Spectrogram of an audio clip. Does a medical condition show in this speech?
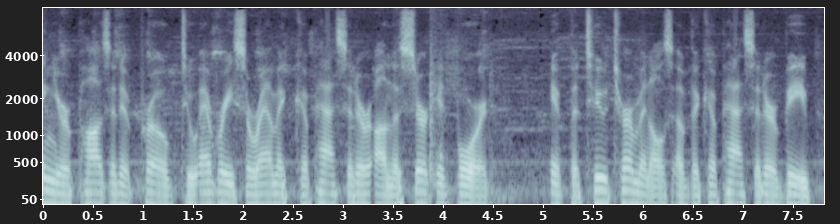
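No.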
